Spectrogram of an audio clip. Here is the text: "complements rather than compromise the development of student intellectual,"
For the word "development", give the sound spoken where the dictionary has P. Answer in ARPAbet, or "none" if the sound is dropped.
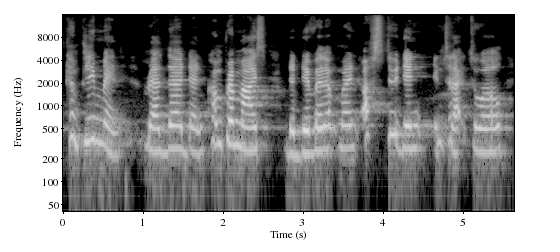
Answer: P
